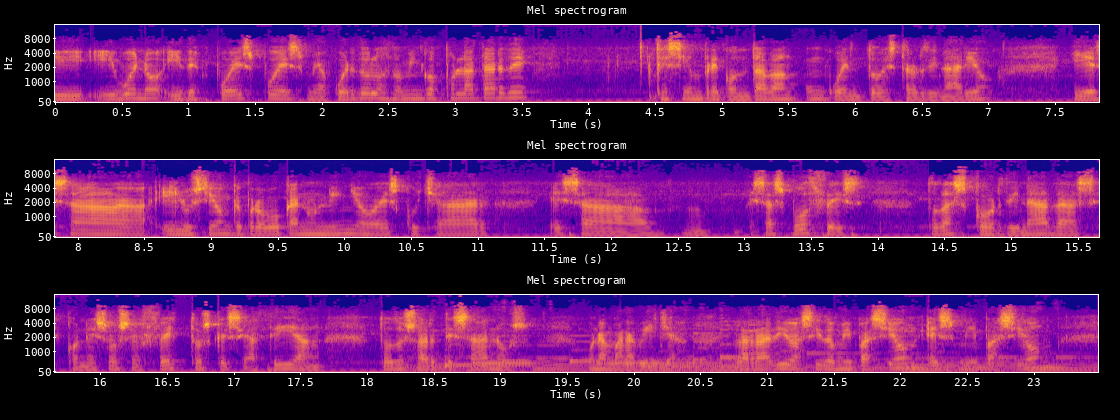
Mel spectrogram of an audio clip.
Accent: Extremadura, Spain; de Extremadura.

